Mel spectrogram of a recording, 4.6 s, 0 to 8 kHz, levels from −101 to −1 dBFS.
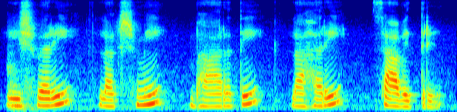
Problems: none marked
